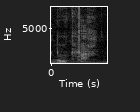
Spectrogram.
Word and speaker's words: Mucha: who inspired this jack my mother is Slovak so I kind of understood the pronunciation of the name as Luca it's sort of a ha that's how everything was pronounced growing up and my mother and grandmothers conversations so Tarot Muja or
